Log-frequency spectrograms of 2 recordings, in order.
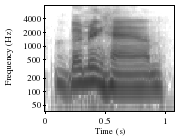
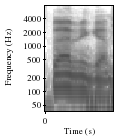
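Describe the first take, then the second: First: The h in the ending is pronounced. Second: The h in the ending is silent. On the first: This is the other group's way of saying it. "For you guys, it's Birmingham. ... do you pronounce the H?" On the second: This is the speaker's own group's way of saying it. "for us it's Birmingham"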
